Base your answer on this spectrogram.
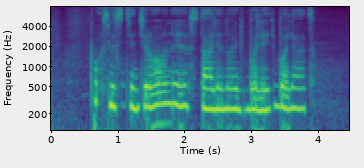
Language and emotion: Russian, sad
